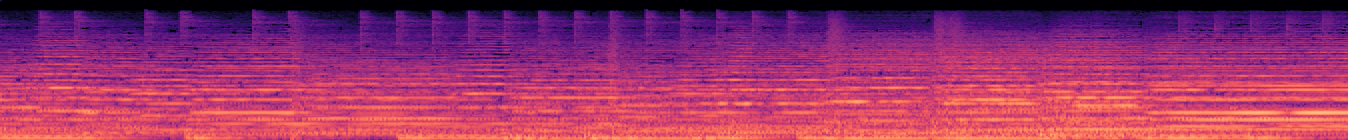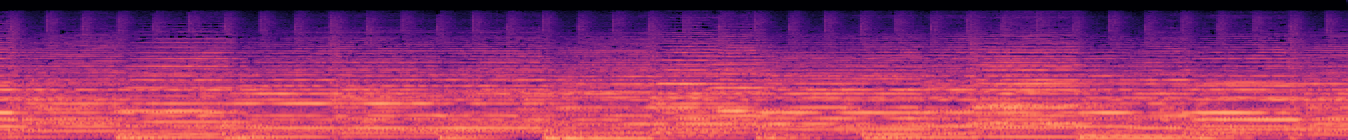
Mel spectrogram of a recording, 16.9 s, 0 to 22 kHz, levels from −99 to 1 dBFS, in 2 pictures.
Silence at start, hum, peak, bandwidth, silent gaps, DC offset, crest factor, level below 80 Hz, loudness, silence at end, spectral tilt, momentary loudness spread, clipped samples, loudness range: 0 s; none; -4 dBFS; 15.5 kHz; none; under 0.1%; 14 dB; -28 dBFS; -19 LUFS; 0 s; -5 dB/octave; 6 LU; under 0.1%; 5 LU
